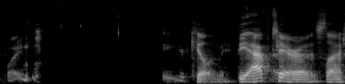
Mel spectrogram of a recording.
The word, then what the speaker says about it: Aptera: It's the Atera. It's the P is silent. It's pterodactyl. I don't think they say it like that. It's the P is silent. It means wing.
